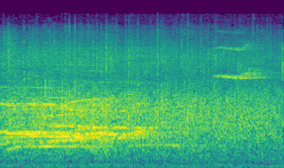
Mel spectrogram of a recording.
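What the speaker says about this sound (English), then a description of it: "Can we get another round of applause for him?" An audience at the Horror Game Awards fills the room with a sustained wash of clapping, steady and fairly distant, slowly fading a little toward the end.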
